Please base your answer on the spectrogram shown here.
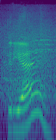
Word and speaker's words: Didier: I like to put the French pronunciation on it. Didier, 111.18 is Lindsay's time.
